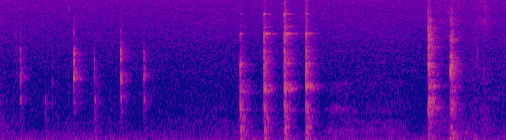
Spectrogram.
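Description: A metal spoon clinks and taps against packaging from a thirty-year-old MRE survival ration, sounding as a series of short, close, bright clicks in small clusters with brief gaps and no talking.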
